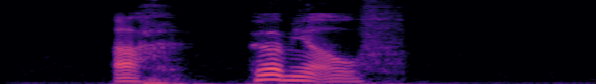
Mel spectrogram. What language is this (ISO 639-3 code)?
deu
